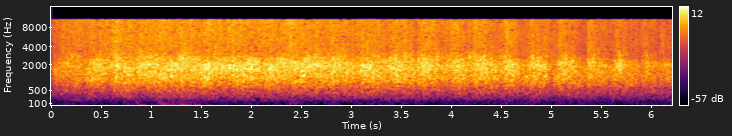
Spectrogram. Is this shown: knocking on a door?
no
